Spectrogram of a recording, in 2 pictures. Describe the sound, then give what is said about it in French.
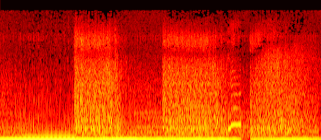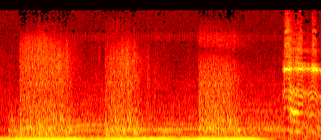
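Several loud bursts of gunfire crackle in rapid volleys, separated by short pauses, over a constant deep rumble like an idling engine, as shots are fired at a woman running from an approaching car; she is hit in the back. “Elle a reçu une balle en plein dos, tombe à terre.”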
